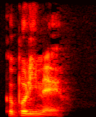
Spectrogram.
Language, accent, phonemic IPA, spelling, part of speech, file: French, France, /ko.pɔ.li.mɛʁ/, copolymère, noun, LL-Q150 (fra)-copolymère.wav
- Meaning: copolymer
